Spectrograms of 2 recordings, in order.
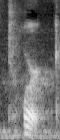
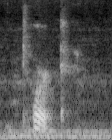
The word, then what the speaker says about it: Torc: Also, I think in Gaelic it's Torc, if I pronounce it right. Torc.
